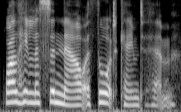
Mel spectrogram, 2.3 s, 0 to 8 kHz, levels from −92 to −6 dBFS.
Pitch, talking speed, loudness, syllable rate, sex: 230 Hz, 240 wpm, -19 LUFS, 5.7 syllables/s, female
